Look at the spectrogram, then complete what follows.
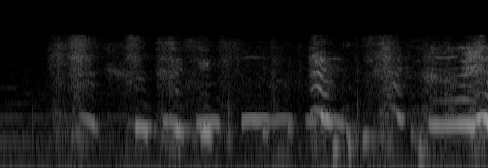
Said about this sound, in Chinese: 彼得到了约帕，好多可怜的寡妇站在他身边哭，并且拿多加在世的时候为他们做的衣服给他看。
